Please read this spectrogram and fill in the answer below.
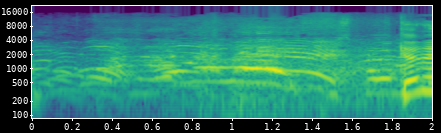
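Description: Shouting voices at a rugby match: a call about halfway through, then a man starting to shout "Get in there" at the very end.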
